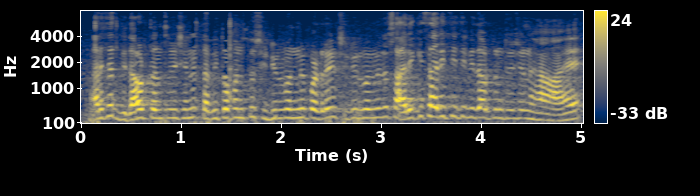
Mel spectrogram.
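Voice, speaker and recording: The audio is poor, with a little hiss or hum, as a young man with a high, slightly bright voice speeds through an online tax exam revision lecture. Chatty and playful, he pokes fun at his students while acting out their questions and his own responses.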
